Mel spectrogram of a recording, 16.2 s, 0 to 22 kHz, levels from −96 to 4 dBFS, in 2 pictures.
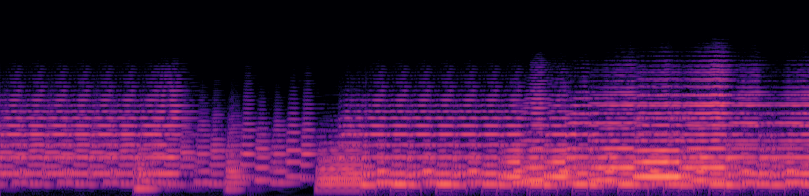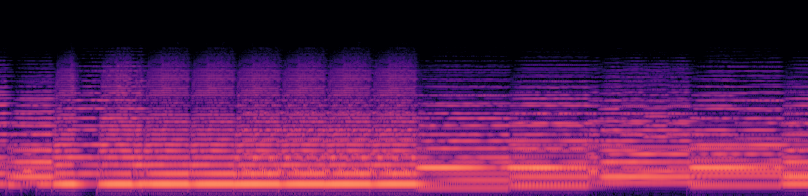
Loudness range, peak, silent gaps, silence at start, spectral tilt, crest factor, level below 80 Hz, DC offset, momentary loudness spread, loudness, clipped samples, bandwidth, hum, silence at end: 11 LU; -12 dBFS; none; 0 s; -7.5 dB/octave; 14 dB; -72 dBFS; under 0.1%; 11 LU; -27 LUFS; under 0.1%; 7 kHz; none; 0 s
